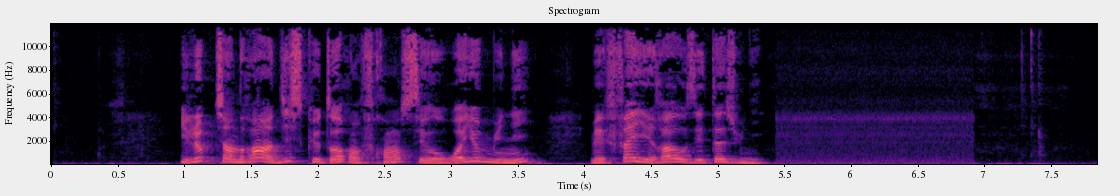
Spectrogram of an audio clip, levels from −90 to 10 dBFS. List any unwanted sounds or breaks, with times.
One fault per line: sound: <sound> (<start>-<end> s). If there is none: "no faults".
no faults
